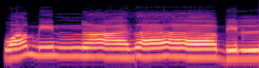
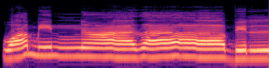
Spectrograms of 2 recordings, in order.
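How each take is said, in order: The two takes are said the same way.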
